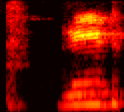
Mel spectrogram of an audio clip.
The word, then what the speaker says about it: read: रीड का हो जाएगी प्रोनाउंसिएशन रेड.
